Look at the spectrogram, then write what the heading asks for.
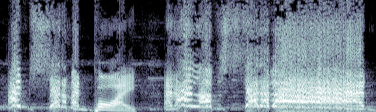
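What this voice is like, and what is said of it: Screaming child character voice. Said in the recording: “Stop screaming, kid!”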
